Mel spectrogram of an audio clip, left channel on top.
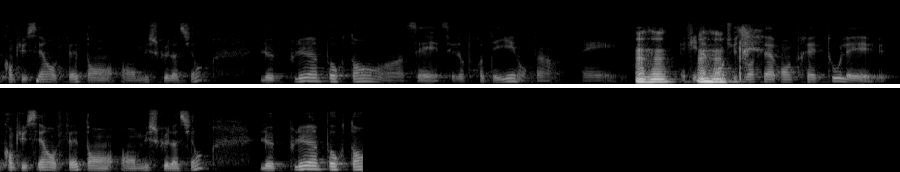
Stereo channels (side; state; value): right; drops out; at 3.7 s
